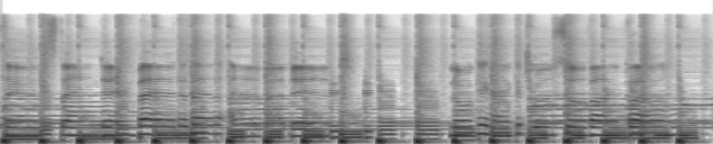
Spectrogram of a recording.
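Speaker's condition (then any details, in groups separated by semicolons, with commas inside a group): No condition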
